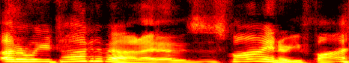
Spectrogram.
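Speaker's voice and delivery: high, mock innocent voice.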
